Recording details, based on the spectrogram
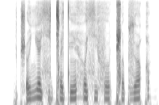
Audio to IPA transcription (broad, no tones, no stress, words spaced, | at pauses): t͡ʃʼɤʎɛ sʲɛǀɛtʲɛ̃ hosʲɨfo ǁɤpzuq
